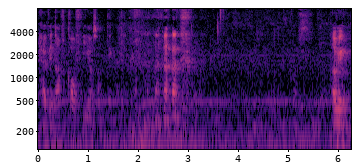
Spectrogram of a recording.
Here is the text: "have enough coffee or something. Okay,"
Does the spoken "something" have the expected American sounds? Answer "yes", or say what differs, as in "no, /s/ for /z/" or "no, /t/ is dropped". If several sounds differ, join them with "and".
no, /t/ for /θ/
